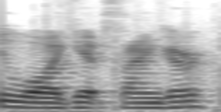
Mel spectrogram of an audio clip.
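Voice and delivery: ordinary talk, nothing marked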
